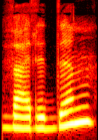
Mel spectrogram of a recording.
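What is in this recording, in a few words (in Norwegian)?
"verden", Norwegian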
